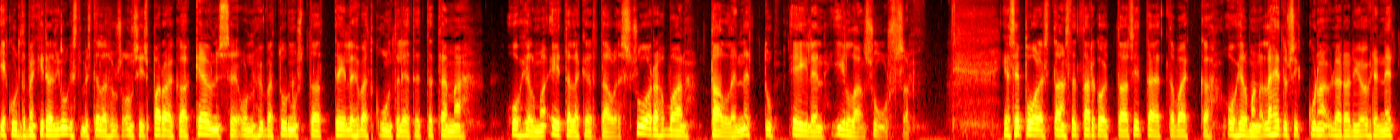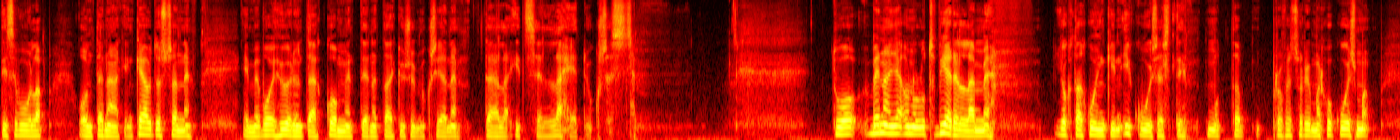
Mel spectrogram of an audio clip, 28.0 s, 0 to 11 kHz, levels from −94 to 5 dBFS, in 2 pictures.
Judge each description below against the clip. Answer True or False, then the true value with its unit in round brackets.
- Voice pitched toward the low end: True (130 Hz)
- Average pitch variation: True (3.1 semitones)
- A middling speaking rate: True (140 wpm)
